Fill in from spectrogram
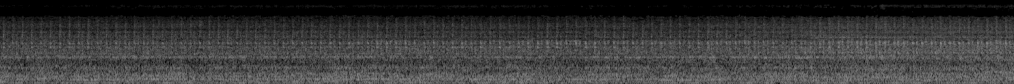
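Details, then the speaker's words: Hyundai Solaris 2 1.4 with a new Chinese replacement G4LC engine, at idle and revved: a faint, regular light knock at about three to four beats a second, traced along the engine to one spot. "Не, он прямо вот тут стучит -то прямо явно. Прямо где-то вот в этой части."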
